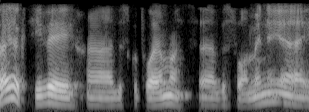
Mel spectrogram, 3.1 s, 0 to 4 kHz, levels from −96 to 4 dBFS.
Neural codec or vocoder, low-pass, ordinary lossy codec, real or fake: none; 3.6 kHz; MP3, 32 kbps; real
